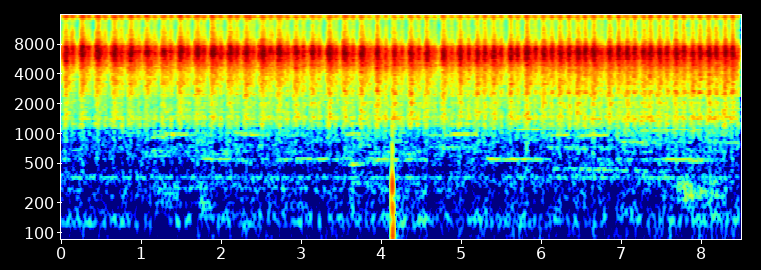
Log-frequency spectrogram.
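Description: Powdered bait being shaken through a plastic sieve into a plastic tub: a fast, even, rasping shaker-like rhythm of fine grains hissing through the mesh, with one sharp knock about four seconds in.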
